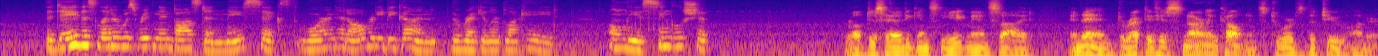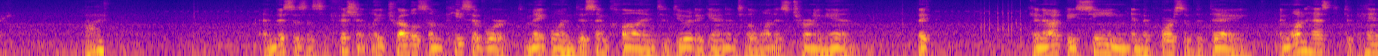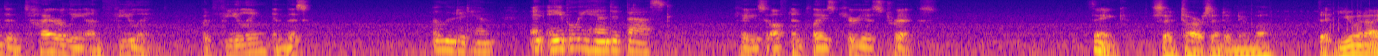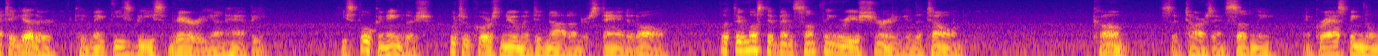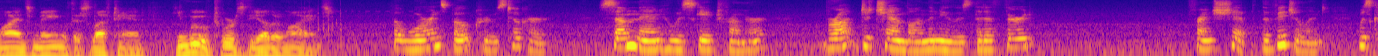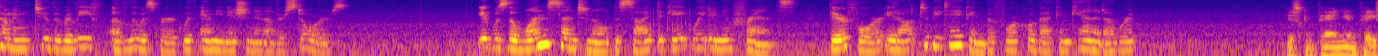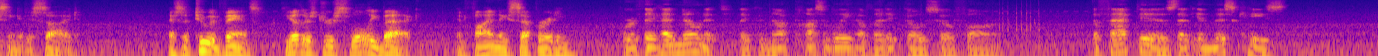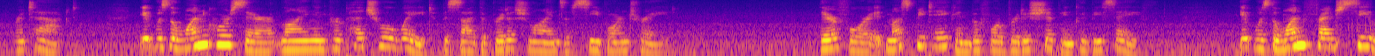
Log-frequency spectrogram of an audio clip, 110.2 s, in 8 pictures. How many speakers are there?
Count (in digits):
3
